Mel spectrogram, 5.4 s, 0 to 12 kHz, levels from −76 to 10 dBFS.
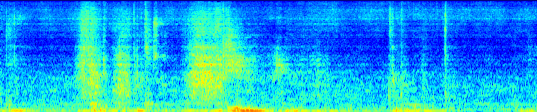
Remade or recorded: remade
